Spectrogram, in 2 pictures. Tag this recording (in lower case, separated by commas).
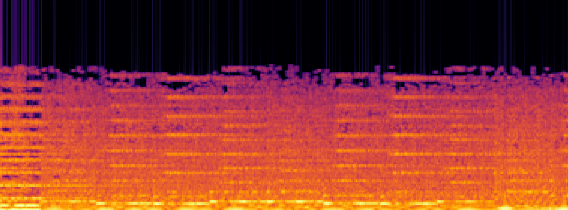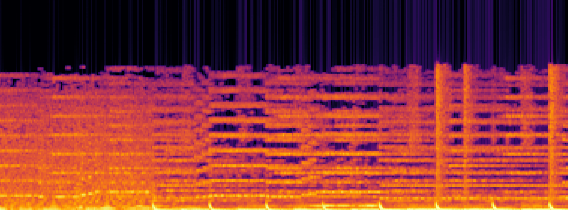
music, soundtrack music, exciting music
